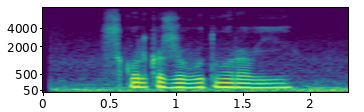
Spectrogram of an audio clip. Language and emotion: Russian, neutral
